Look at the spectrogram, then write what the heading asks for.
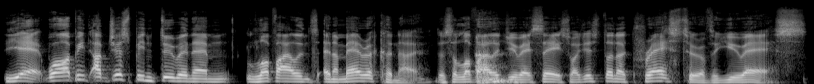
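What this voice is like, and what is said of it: Scottish accent. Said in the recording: “that accent is Scottish... talking about Scottish accents... with this accent”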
